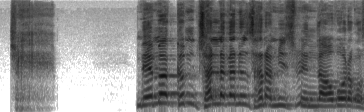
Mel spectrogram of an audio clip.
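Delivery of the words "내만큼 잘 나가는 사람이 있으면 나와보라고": shout. Real, not acted. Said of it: "소리 지르고 싶어요".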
